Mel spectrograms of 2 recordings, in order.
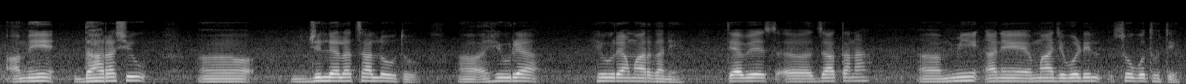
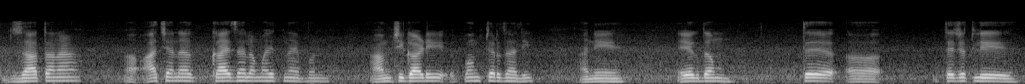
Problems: constant background noise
